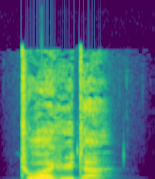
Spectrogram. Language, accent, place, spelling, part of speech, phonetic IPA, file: German, Germany, Berlin, Torhüter, noun, [ˈtoːɐ̯ˌhyːtɐ], De-Torhüter.ogg
- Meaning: goalkeeper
